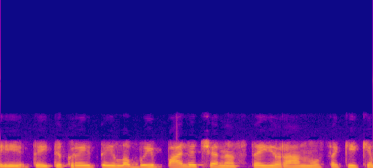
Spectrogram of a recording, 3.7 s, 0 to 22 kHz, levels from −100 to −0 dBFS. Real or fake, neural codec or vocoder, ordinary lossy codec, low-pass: real; none; MP3, 96 kbps; 7.2 kHz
